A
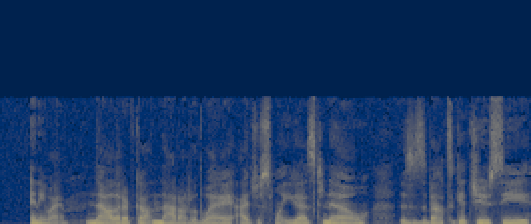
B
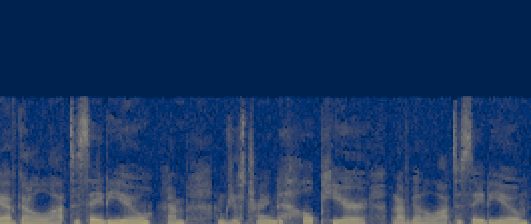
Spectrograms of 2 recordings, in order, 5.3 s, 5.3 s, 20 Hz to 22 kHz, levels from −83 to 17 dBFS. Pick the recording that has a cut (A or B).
B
